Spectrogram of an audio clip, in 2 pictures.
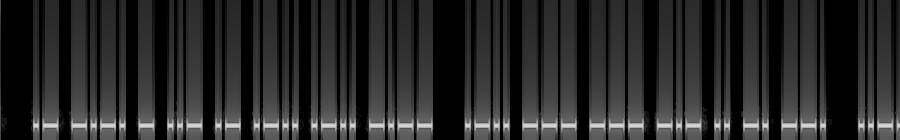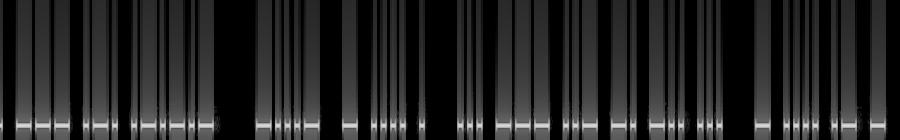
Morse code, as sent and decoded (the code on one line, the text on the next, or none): .- -.-. - ..- .- .-.. .-.. -.-- / .-.. --- --- -.- .. -. --. / ..-. --- .-. .-.-.- / -...- / - .... / ... --- ..- -. -.. ... / - .... .- -
ACTUALLY LOOKING FOR. <BT> THE SOUNDS THAT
